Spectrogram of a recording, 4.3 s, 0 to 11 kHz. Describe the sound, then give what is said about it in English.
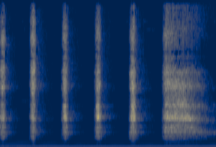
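Five short, fast, forceful exhales from a breathing exercise, evenly spaced and sharp, followed by a longer, sustained breath, all over a steady low hum. “Breathe in fully. And take 5 deep exhales, short and fast.”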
